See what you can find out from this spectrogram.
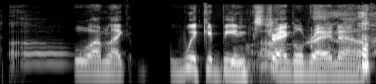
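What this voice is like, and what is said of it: Poor attempt at Boston accent. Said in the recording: “Oh, I cannot do a Boston accent.”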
